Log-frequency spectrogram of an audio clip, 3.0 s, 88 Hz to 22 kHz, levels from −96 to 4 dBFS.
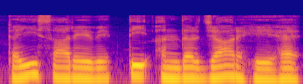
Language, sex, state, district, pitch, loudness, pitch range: Hindi, male, Jharkhand, Ranchi, 135 Hz, -14 LUFS, 130-145 Hz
